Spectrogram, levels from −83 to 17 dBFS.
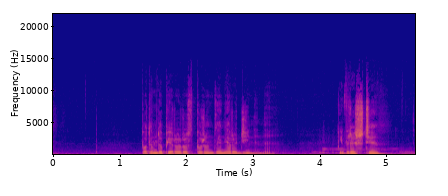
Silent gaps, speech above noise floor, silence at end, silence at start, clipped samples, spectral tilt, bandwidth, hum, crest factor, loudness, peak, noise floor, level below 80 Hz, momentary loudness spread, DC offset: none; 27 dB; 0 s; 0 s; under 0.1%; -4.5 dB/octave; 12.5 kHz; none; 20 dB; -26 LUFS; -8 dBFS; -52 dBFS; -36 dBFS; 20 LU; under 0.1%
